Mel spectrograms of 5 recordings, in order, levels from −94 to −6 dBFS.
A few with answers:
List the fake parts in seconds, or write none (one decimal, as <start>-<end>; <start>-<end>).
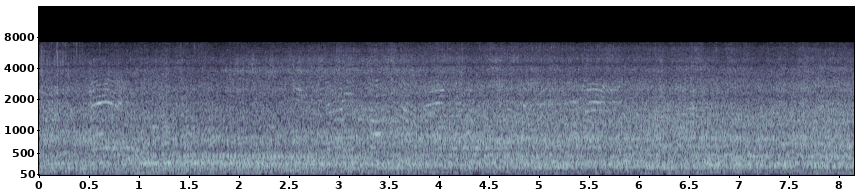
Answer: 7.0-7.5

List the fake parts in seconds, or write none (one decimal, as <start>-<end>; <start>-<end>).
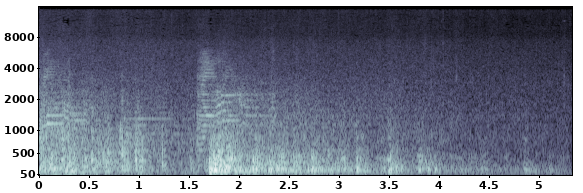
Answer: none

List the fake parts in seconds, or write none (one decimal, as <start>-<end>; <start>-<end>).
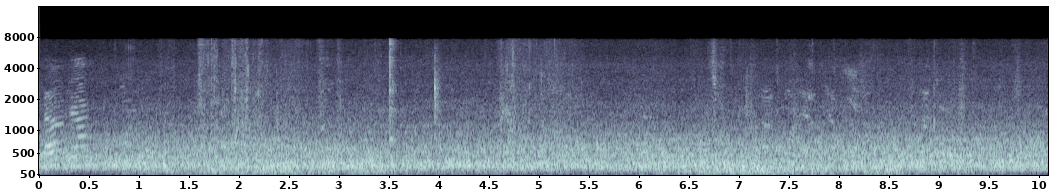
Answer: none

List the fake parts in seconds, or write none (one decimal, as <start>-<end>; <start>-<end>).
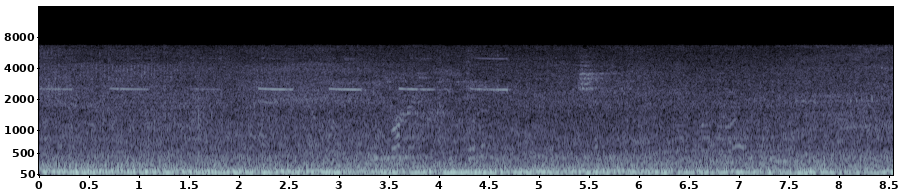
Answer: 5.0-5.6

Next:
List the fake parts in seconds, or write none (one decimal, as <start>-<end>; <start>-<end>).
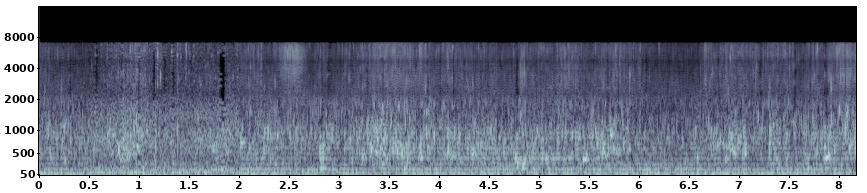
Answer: 0.0-0.5; 2.0-8.2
